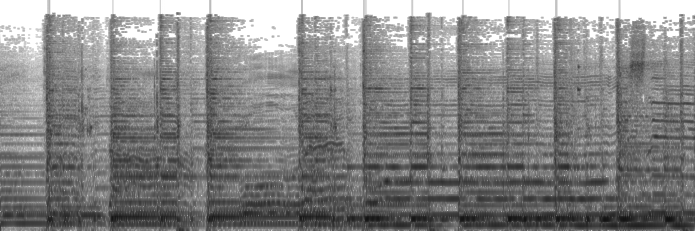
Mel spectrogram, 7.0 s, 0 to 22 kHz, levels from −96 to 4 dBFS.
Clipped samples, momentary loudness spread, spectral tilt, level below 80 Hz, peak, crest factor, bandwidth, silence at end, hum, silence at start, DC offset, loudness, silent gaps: under 0.1%; 5 LU; -4.5 dB/octave; -36 dBFS; 0 dBFS; 10 dB; 17.5 kHz; 0 s; none; 0 s; under 0.1%; -11 LUFS; none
